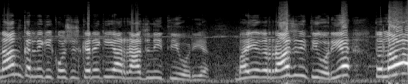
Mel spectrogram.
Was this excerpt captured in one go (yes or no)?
yes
